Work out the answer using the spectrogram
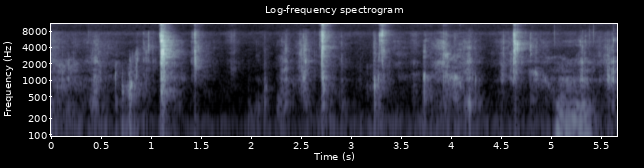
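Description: A person chewing juicy mandarin segments with the mouth close to the microphone: irregular smacking and clicking mouth noises, the sharpest about a second in. Near the end comes a brief low vocal sound.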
